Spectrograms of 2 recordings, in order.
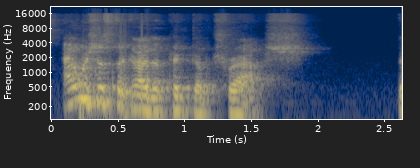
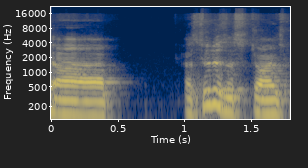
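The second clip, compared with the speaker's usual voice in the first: ordinary talk, nothing marked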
